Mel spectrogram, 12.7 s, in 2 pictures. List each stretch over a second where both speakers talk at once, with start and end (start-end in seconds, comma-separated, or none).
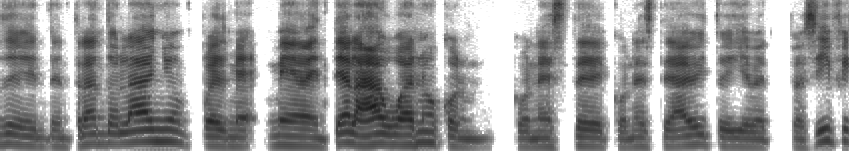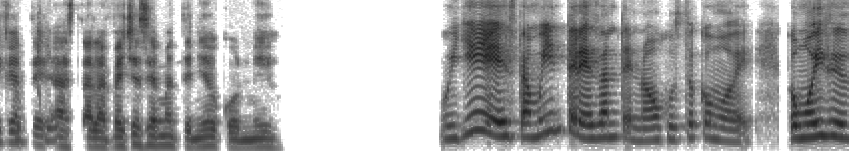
none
